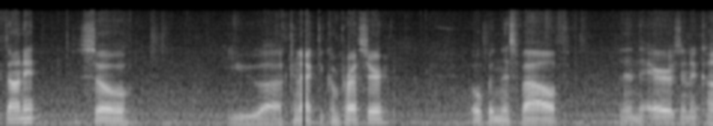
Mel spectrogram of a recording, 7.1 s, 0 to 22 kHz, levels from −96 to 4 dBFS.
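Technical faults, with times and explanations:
3.02 to 3.04 s, gap at a join of encoded pieces: the sound drops out for about 24 ms, a short hole with blurred edges, then resumes exactly where it left off. This points to two separately encoded segments joined end to end without trimming, so the padding the encoder adds to the tail of the first piece and the start-up delay at the head of the second both remain as silence at the seam.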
